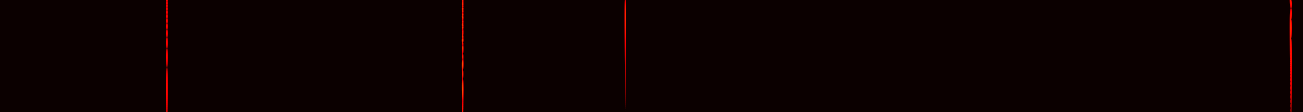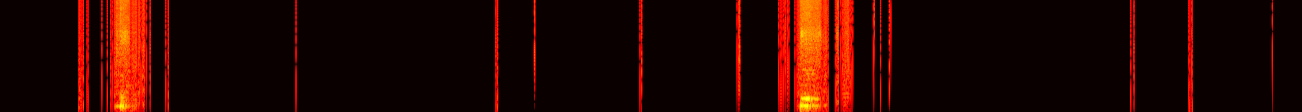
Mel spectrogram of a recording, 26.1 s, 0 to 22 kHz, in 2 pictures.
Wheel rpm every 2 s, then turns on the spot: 0, 0, 0, 0, 0, 0, 0, 0, 0, 0, 0, 0, 0.
none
